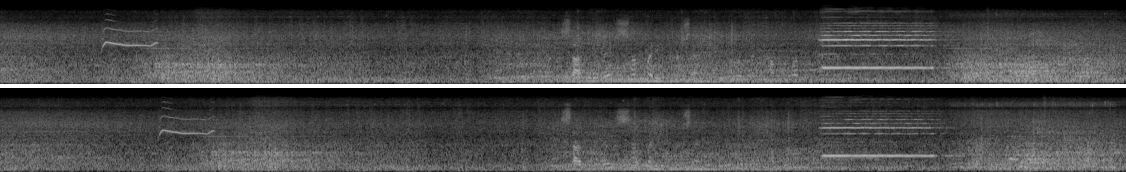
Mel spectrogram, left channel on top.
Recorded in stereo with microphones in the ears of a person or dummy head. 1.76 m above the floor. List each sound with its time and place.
5.6 s a man speaking: 10° left (ahead or behind), 1.1 m; by 8.1 s 45° left (ahead or behind), 2.5 m
8.2 s a violin: 30° left (ahead or behind), 1.4 m
9.5 s footsteps: 20° left (ahead or behind), 3.5 m; by 11.2 s 15° left (ahead or behind), 4 m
